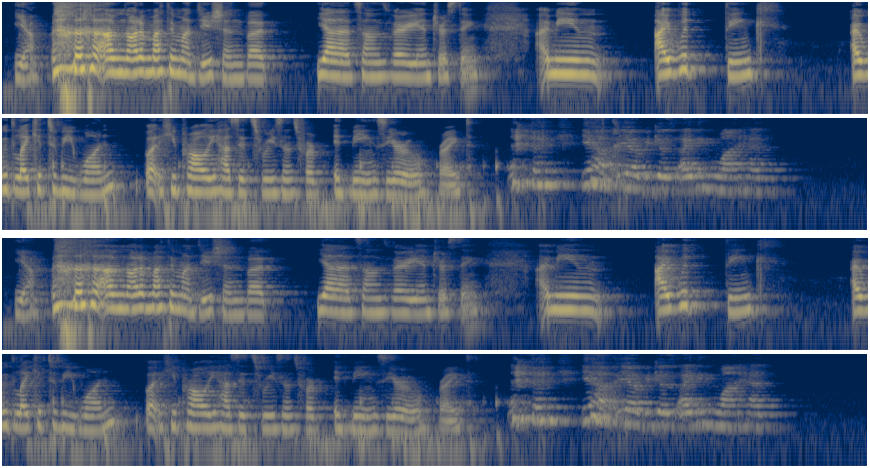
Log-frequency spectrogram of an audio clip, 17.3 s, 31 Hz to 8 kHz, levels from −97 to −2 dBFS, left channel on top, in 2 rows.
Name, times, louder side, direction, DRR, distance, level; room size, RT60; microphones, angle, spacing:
voice 1, 0.1-2.7 3.2-6.0 6.5-7.0 7.2-7.7 8.5-13.3, left 5 dB, 65° left, 0.4 m, -32 dB
voice 2, 13.7-16.3, left 1 dB, 5° left, 5.4 m, -44 dB
14.0 x 7.4 x 6.1 m
head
